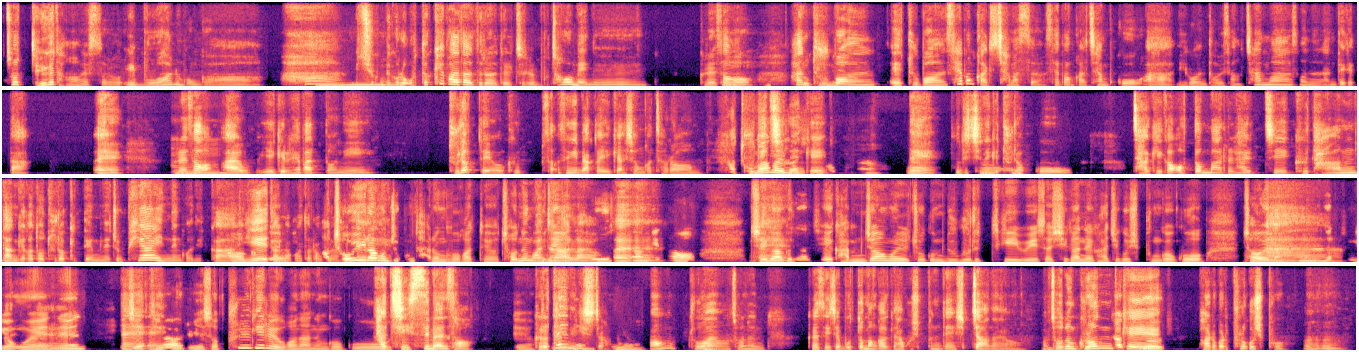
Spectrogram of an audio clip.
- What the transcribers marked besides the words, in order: gasp; tapping; distorted speech
- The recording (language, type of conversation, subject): Korean, unstructured, 가족과 다툰 뒤에 분위기는 어떻게 풀었나요?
